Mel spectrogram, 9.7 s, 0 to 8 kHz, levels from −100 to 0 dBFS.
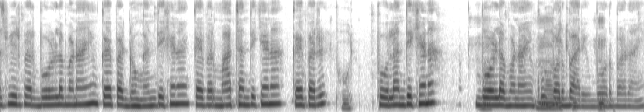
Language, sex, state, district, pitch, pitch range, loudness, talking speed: Garhwali, female, Uttarakhand, Uttarkashi, 205 Hz, 190-220 Hz, -32 LUFS, 145 wpm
